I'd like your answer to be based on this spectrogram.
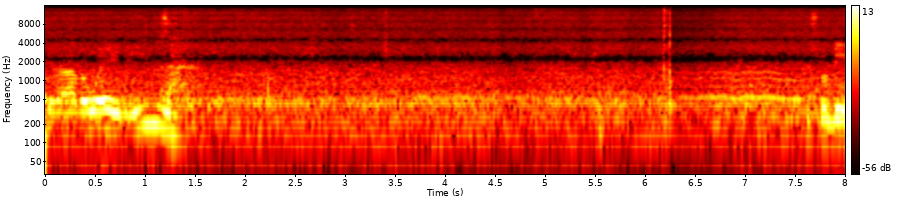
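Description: Honeybees buzzing around small nuc hives outdoors, a continuous close drone with individual bees swooping past, one pitch sweep early on, and a brief click near the end.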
